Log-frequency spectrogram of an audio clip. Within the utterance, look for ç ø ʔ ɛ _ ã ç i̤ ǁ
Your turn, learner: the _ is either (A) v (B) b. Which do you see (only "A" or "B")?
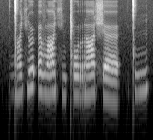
A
